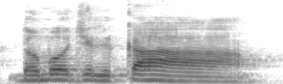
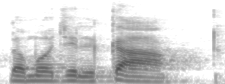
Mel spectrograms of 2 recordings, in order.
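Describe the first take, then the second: First: 넘어질까 stretched slowly, syllable by syllable; slow drawn-out word. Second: Said in the usual way. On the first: Shown as a demonstration. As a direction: draw out 넘어질까 slowly for the class. (넘어질까를 천천히 늘여서) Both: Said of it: "여기 우리 원어를 한번 봅시다".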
